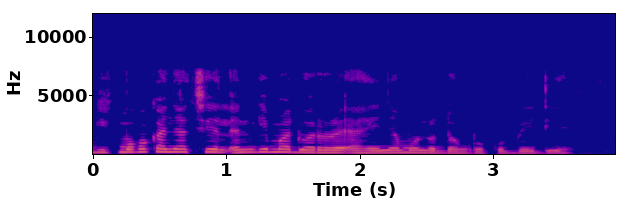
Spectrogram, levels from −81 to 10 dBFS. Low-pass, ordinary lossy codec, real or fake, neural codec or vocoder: 7.2 kHz; AAC, 48 kbps; real; none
